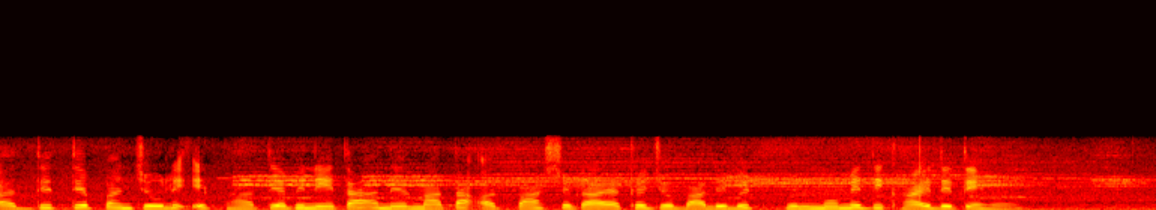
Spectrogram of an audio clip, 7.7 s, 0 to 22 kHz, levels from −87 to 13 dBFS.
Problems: none marked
